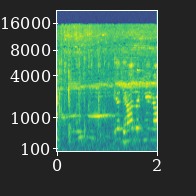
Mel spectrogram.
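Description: People talking, with a thin steady high-pitched tone running underneath.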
